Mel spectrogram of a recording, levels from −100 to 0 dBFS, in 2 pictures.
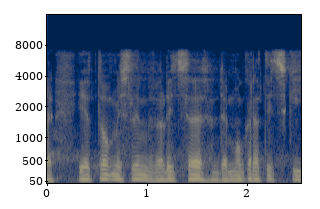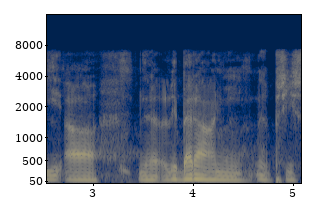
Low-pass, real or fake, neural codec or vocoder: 7.2 kHz; fake; codec, 16 kHz, 16 kbps, FunCodec, trained on LibriTTS, 50 frames a second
